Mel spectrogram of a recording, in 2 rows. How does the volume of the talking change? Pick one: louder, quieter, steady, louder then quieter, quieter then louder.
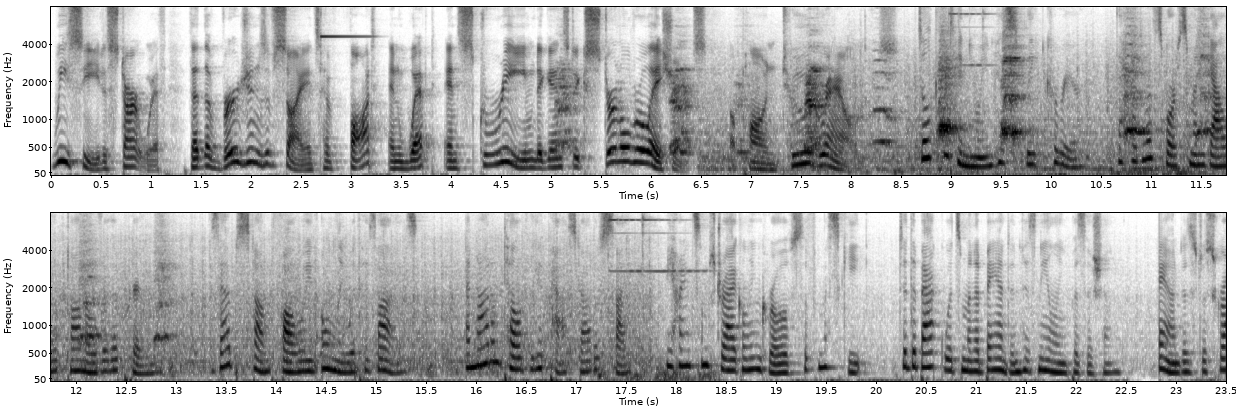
steady.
